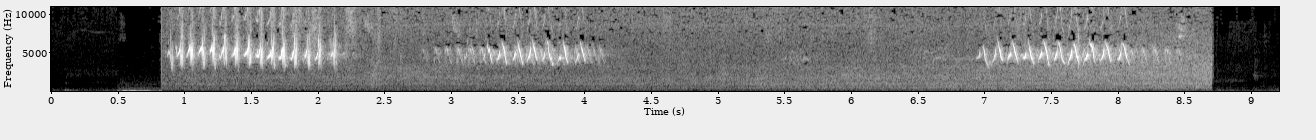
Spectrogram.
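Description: A dark-eyed junco sings three even, rapid trills of steady high pitch, each lasting about a second, with pauses between; no voices are present, just faint background hiss.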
